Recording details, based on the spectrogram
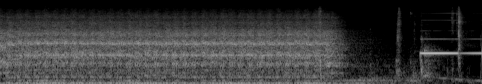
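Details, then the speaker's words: Ferrari 360 Modena after overnight battery charging: starter spins about three seconds without catching, then a dash chime; the immobilizer (anti-start) was still active, not a fault. "oui alors ça c'est normal c'est l'anti-démarrage donc on enlève je me fais avoir comme un bleu"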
